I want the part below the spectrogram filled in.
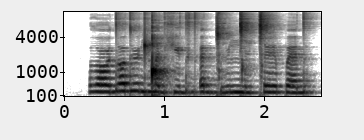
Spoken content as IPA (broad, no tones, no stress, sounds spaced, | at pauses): ðˤ yː d ʌː d yː d ŋ͡ǃ ɛ d xʲ e d e d ʔ ɛ d ɡ͡ǀ yː ŋ͡ǀ i ǀ eː p ɛ d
